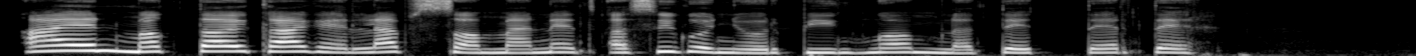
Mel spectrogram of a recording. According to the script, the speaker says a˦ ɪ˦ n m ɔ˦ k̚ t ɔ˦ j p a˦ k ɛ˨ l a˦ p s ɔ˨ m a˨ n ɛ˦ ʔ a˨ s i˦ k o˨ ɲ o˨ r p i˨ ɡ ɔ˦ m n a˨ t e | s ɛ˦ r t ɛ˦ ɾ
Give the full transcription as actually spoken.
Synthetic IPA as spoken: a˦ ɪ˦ n m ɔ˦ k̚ t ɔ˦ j k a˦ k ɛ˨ l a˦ p s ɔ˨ m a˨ n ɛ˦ t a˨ s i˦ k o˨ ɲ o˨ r p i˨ ŋ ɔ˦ m n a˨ t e | t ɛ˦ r t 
